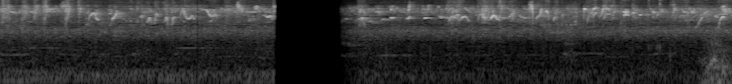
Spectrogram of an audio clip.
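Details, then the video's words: Sunbird song taken straight from the bird, used to lure other sunbirds or as training material: dense, high, thin chirps and twitters tumble together, broken by a short silence in the middle. "BURUNG KOLIBRI GACOR!!"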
